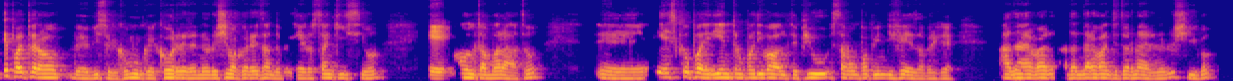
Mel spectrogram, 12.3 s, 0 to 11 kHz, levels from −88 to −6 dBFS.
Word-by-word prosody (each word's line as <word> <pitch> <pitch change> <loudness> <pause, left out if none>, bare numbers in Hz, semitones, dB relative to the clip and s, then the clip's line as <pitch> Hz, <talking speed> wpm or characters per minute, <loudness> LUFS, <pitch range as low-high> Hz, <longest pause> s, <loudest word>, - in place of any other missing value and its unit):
e 235 - +4
poi 190 -2 +6
però, 160 -4 +3
v 140 -3 -3
visto 140 0 -3
che 125 - -4
comunque 140 0 0
correre 140 -3 +2
non 135 0 -1
riuscivo 140 +3 +2
a - - -1
correr 140 +1 -1
tanto 135 -3 -2
perché 130 +1 -9
ero 130 0 -2
stanchissimo 145 0 -3 0.4
e 130 -2 +4
molto 155 -3 +3
ammalato, 140 +4 -1 0.5
ehm, 130 -3 -2
esco 180 +1 -1
poi 175 -4 +4
rientro 160 +1 +3
un 155 - 0
po' 155 0 0
di 155 - +4
volte 145 -3 +2
più 155 +3 +3
stavo 150 -3 -3
un 140 - -3
po' 150 - -2
più 145 -1 -3
in 145 - -2
difesa, 135 -3 -2
perché 120 0 -8 0.5
ad 145 -1 +1
am 150 -1 +2
ad 150 -1 0
andare 145 +1 +2
avanti 150 -2 0
e - - -6
tornare 140 -2 -1
non 130 +1 -3
riuscivo 150 -2 -5
145 Hz, 215 wpm, -24 LUFS, 135-155 Hz, 0.5 s, poi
